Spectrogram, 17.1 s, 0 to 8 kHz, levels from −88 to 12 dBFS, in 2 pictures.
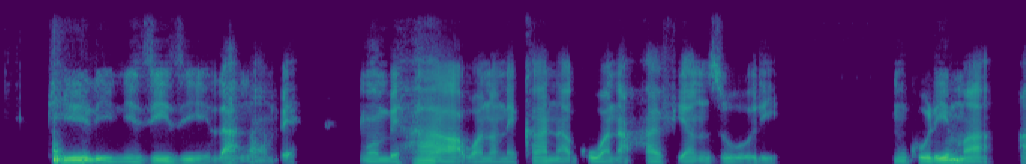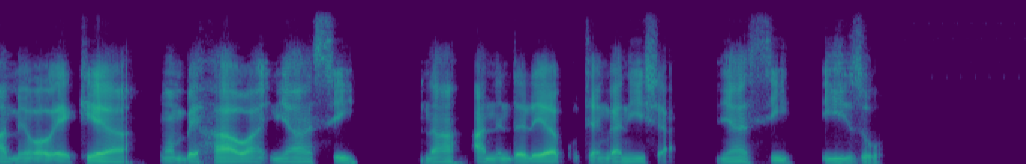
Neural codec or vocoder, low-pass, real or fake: codec, 16 kHz, 0.9 kbps, LongCat-Audio-Codec; 7.2 kHz; fake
